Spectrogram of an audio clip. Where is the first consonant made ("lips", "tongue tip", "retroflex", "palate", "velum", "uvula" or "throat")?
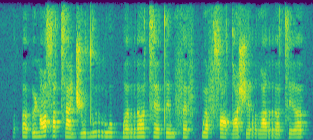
throat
